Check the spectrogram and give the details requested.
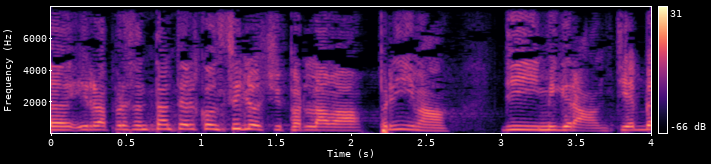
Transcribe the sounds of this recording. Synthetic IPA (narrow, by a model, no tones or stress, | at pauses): ilrːapːɾezent̪ant̪ed̪elkonsiʎːot͡ʃiparlaːvapɾiːma | d̪imiɡɾant̪iɛbː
